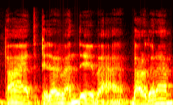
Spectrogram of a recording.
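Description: A man is speaking here. The recording carries noticeable background noise and audible room echo. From Tehran, Iran. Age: 50s. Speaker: pharmacy professor and entrepreneur. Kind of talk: interview, life story.

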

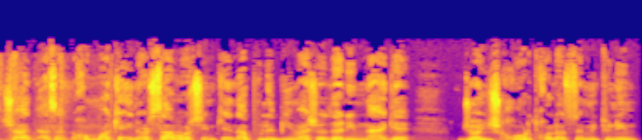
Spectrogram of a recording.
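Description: A man with a high pitch at a fairly quick pace. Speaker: podcast host. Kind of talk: casual monologue.

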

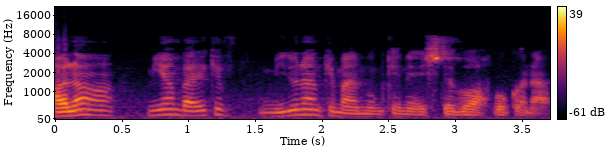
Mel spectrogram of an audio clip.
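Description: This man's pitch rises and falls very widely. He keeps a moderate speed. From Iran, Shiraz. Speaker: investment firm board member. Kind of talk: interview. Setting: studio.

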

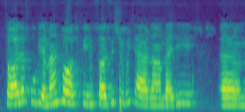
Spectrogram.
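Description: A woman is speaking with ordinary pitch variation. Audible room echo surrounds her voice. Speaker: filmmaker and artist. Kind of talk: casual interview.

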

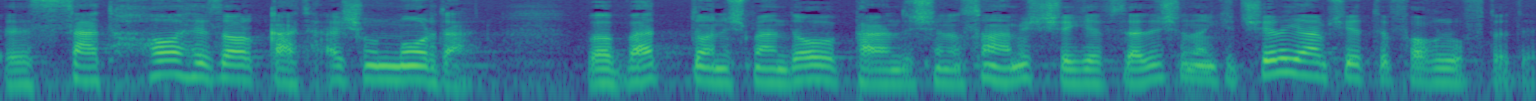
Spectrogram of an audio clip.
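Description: Ordinary pitch variation and a moderate pace come through. It is a normal speaking voice. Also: man, fairly high pitch for a man. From Iran, Tehran. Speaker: environmental activist and researcher. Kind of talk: TV interview.

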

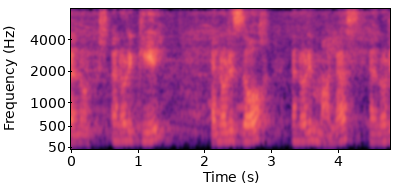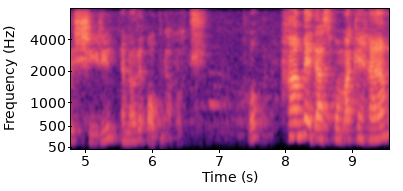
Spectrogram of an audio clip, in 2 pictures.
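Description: A woman is speaking. Noticeable background noise and audible room echo can be heard. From Iran, Yazd province village. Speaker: villager, Zoroastrian farmer. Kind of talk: interview, reminiscing.

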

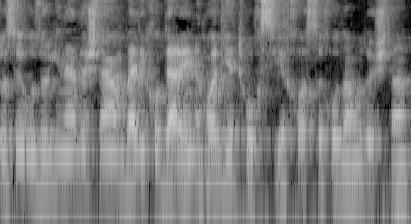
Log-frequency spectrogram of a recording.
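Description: A man talks with an ordinary speaking voice. His pitch is fairly high and his pace fairly quick. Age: 40s. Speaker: fitness coach and judoka. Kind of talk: casual chat.

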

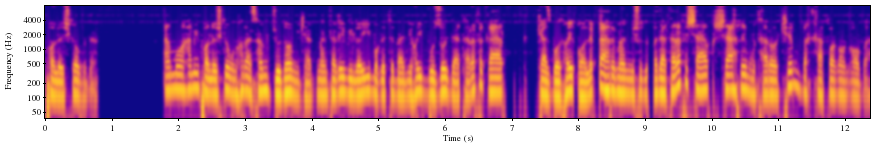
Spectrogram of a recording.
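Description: This man speaks at a fairly quick pace with a medium pitch, ordinary pitch variation, a somewhat breathy, dark and mellow tone, and a dry, close sound with no echo. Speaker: podcast host and narrator. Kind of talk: scripted narration.

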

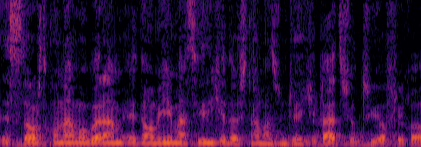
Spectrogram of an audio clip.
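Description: A man with a mid-range voice speaks at an unhurried, even tempo while clear background noise is audible. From Iran, Qazvin. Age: 30s. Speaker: touring cyclist and transit truck driver. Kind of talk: interview.

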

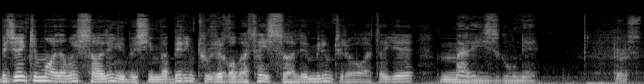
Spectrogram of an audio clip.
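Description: Noticeable background noise sits behind a man at medium pitch. He talks at a very fast pace with lively intonation. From Iran, Kermanshah. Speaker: rock drummer and music teacher. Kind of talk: interview.

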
